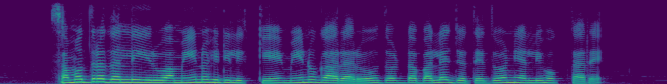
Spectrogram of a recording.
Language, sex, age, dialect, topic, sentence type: Kannada, female, 25-30, Coastal/Dakshin, agriculture, statement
